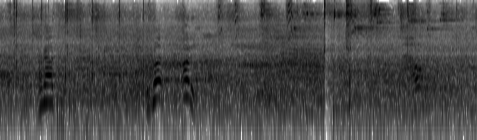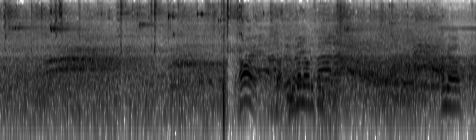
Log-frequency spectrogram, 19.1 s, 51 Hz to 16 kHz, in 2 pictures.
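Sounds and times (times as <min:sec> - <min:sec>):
voices echoing in hall: 0:00.0 - 0:19.0.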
